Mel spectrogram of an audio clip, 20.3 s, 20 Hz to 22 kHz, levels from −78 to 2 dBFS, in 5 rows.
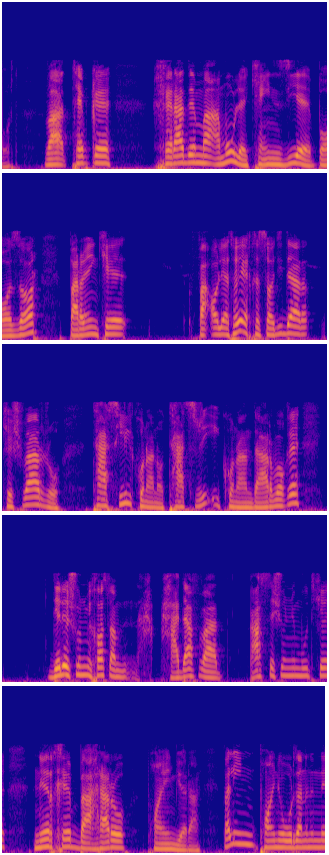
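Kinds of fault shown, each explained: Nothing stood out on listening to this speech clip.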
